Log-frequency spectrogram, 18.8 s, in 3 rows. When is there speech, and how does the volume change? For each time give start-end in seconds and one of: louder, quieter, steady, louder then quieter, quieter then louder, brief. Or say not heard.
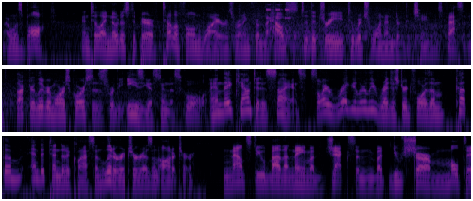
0.0-18.7 steady.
